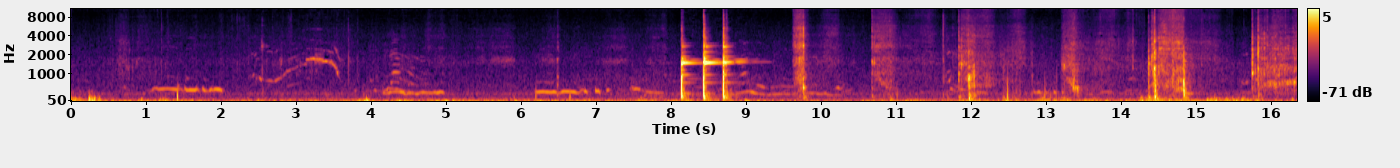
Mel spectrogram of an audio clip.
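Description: A shovel scrapes and scoops sand in a metal wheelbarrow.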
